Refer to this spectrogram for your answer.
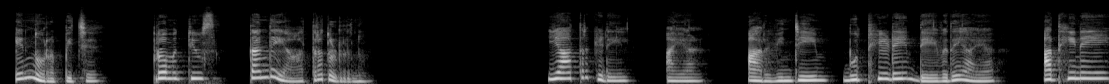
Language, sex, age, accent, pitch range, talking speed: Malayalam, female, 30-49, native, 160-260 Hz, 60 wpm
